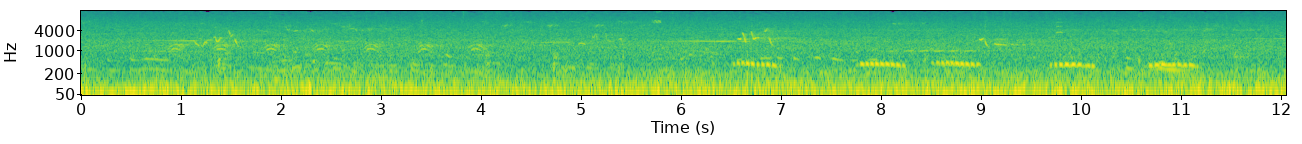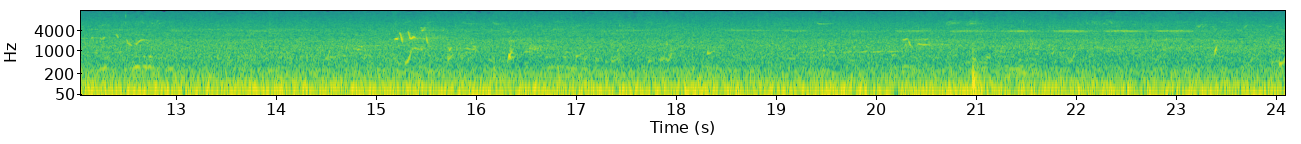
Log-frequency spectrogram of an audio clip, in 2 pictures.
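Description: Birds calling outdoors: small birds chirping on and off throughout, and in the middle a run of five low cooing notes about a second apart, over a steady low outdoor rumble.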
